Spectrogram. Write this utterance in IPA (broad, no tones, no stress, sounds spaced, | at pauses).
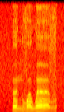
ə n v ʌ w ɜ v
